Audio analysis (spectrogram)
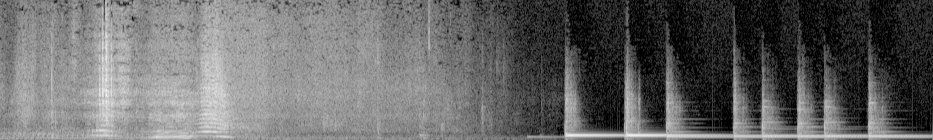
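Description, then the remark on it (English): Elephant trumpeting and low rumbling calls for a few seconds, moderately loud, with rising and falling cries. A short run of plucked musical notes follows. “Kabete, Kenya, and a sound I love is elephant sound.”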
